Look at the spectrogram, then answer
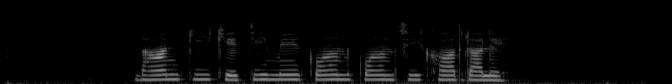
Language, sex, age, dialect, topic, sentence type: Hindi, female, 46-50, Hindustani Malvi Khadi Boli, agriculture, question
